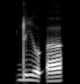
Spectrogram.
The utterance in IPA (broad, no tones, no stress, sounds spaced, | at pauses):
ɖ i ʊ̯ ʔ ɐ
